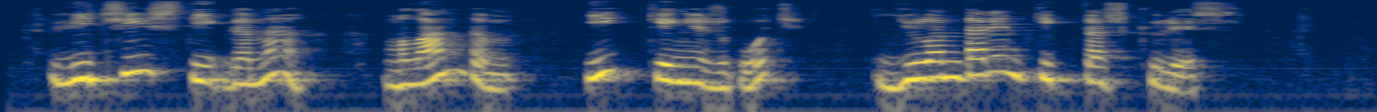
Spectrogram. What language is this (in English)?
Mari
